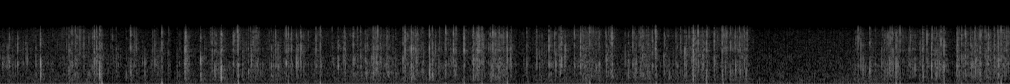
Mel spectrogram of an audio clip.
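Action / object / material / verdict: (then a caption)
scrape / plastic-film makeup bag / plastic film / none. A small, flat, hollow makeup bag made of crinkly recycled plastic sachet film rests on a lap while long nails scratch it and fingertips press it. Dense, bright crinkling and crackling runs steadily through the clip. It drops to a quiet hush around the 7.5-second mark, then resumes for the last couple of seconds.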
